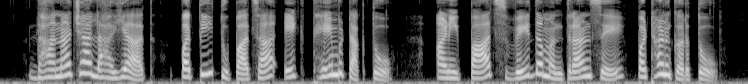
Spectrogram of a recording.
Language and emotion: Marathi, neutral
